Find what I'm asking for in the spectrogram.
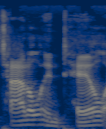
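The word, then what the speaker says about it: Tatl and Tael: It's Tattle and Tail, I'm assuming is how it's pronounced. Yep.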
